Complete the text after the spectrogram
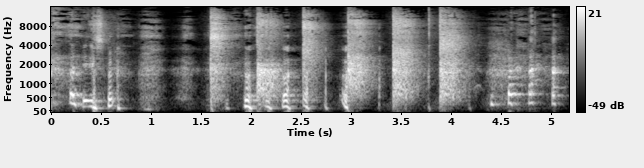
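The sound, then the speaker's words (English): Light hand claps land as several sharp, crisp slaps, irregularly spaced, mixed in with voices talking and laughing over them. “Sorry, listeners, that was a light clap.”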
